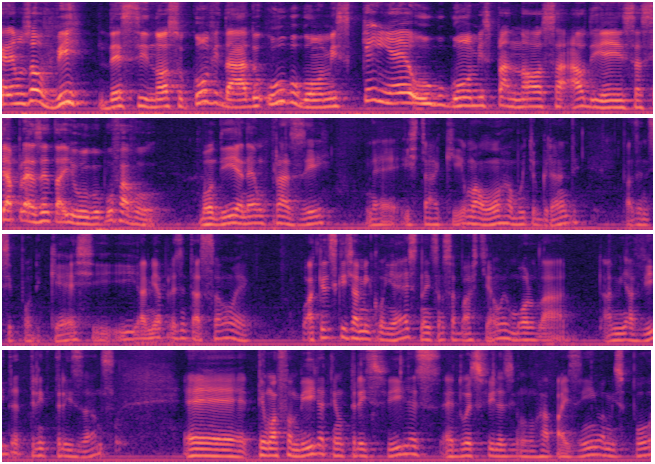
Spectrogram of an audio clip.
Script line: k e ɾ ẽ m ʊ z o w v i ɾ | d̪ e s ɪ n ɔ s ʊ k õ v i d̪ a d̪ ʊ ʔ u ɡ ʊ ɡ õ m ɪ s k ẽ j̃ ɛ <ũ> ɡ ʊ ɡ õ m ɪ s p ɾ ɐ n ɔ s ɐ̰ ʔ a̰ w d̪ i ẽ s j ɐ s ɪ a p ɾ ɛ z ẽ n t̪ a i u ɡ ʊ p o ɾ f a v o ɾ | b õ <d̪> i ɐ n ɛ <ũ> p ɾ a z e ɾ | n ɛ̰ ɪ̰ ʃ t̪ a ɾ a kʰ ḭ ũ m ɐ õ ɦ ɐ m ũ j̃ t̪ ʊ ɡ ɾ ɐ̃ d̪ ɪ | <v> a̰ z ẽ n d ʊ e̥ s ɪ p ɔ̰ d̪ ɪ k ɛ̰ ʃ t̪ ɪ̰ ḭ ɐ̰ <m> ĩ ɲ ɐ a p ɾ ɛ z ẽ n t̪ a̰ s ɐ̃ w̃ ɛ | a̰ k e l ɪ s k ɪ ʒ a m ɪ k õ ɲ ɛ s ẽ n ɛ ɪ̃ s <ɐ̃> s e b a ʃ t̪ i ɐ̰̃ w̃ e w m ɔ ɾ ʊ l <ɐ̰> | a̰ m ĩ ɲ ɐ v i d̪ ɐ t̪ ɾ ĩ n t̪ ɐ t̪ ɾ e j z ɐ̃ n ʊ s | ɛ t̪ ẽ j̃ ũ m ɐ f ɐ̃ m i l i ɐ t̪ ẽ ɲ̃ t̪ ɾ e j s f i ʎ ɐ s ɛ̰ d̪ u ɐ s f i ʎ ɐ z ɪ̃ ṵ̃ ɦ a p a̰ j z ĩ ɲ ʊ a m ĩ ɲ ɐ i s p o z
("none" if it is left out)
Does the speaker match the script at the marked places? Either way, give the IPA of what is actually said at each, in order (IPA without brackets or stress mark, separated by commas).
u, d̪, ũ, f, m, ɐ̃, a̰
